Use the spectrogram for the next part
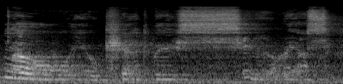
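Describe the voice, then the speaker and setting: A man's voice: high-pitched, extremely slow, creaky, full character voice. A man voicing a hungry, petulant cartoon snake, languid and wheedling, live on stage. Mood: sly, petulant. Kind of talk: live cartoon character performance. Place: large convention hall stage. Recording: echoey hall from far off, crowd noise.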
